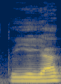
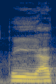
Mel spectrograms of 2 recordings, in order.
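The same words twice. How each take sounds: No difference in how they are said.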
